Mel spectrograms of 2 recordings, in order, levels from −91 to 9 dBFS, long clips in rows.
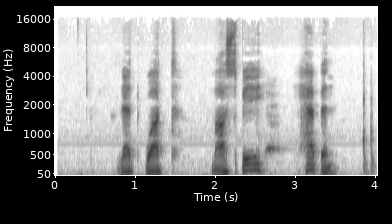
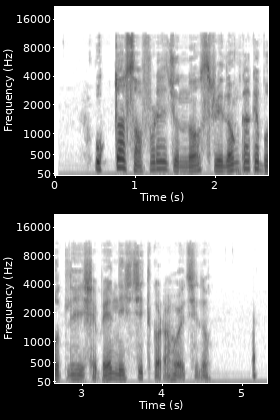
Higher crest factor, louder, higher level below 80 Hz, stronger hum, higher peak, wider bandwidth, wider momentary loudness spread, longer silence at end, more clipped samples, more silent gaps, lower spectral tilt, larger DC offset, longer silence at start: about the same, 20 dB vs 20 dB; first, -21 LUFS vs -25 LUFS; first, -44 dBFS vs -54 dBFS; neither; about the same, -4 dBFS vs -6 dBFS; first, 16.5 kHz vs 11.5 kHz; first, 19 LU vs 12 LU; about the same, 0.05 s vs 0.15 s; neither; neither; about the same, -4 dB/octave vs -4 dB/octave; neither; first, 0.75 s vs 0.5 s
